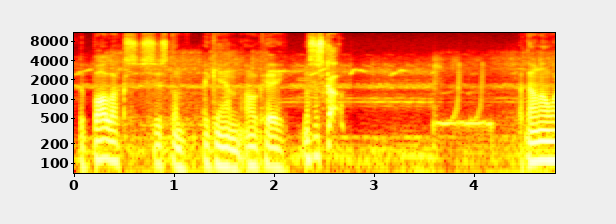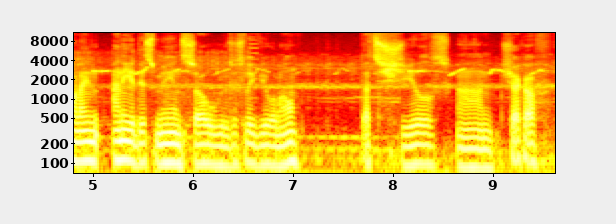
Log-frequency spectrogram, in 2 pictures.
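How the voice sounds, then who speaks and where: A low-voiced man hosts a gaming video with casual commentary. He rambles informally through his explanations, and game music plays clearly behind him. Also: fairly even intonation, moderate pace. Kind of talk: casual let's play commentary.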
